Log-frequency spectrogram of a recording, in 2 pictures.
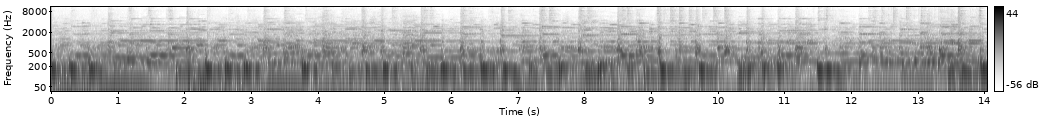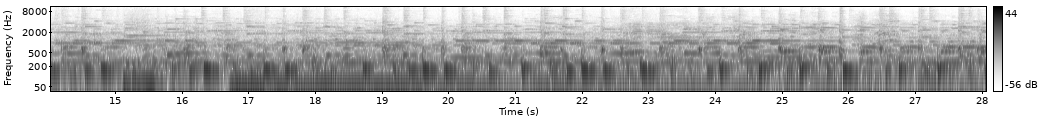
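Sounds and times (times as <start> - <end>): metal-keyed instruments ringing: 0.0 - 28.0
fast drum beat: 13.0 - 27.6.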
